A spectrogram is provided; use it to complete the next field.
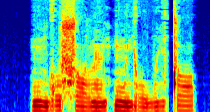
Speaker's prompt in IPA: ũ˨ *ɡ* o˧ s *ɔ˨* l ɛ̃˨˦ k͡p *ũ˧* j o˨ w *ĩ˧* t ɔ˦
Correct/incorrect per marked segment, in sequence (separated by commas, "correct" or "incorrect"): correct, correct, correct, incorrect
